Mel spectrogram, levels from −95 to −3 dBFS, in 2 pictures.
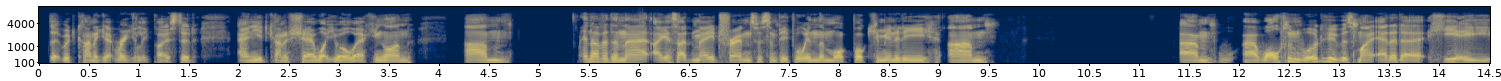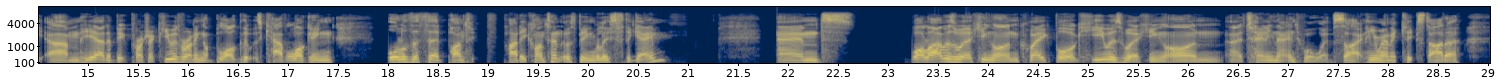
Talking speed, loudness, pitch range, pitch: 190 wpm, -22 LUFS, 110-135 Hz, 120 Hz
